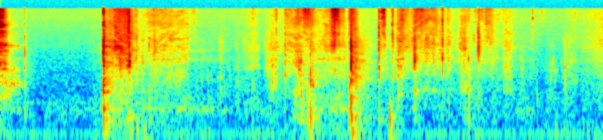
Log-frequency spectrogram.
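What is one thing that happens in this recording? A book is handled and set down with soft knocks.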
